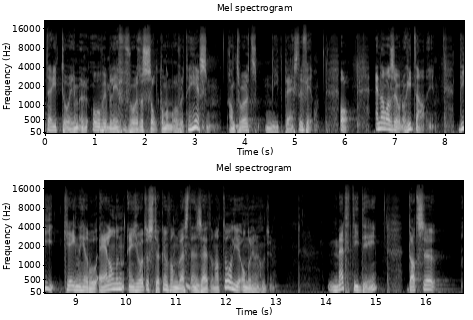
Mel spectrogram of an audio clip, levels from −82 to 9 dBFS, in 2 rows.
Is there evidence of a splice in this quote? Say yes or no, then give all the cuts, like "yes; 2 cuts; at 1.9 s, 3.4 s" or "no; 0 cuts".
yes; 1 cut; at 5.9 s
